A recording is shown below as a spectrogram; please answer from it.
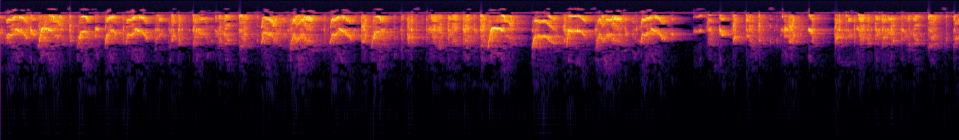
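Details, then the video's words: High, shrill squealing of a rat as it runs, a nearly unbroken chatter of sharp arched squeaks, dense in the first seven seconds, then thinner, more drawn-out cries toward the end. "SOM DE RATO CORRENDO E GRITANDO MUITO"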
